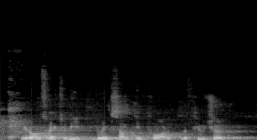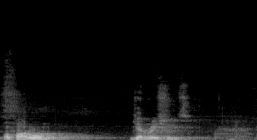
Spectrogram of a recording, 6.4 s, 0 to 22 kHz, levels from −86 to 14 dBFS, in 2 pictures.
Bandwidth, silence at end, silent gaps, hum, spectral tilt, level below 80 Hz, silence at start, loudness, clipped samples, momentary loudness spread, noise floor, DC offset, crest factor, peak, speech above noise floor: 7.6 kHz; 0.3 s; none; none; -8.5 dB/octave; -52 dBFS; 0 s; -18 LUFS; under 0.1%; 15 LU; -49 dBFS; under 0.1%; 18 dB; -2 dBFS; 32 dB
